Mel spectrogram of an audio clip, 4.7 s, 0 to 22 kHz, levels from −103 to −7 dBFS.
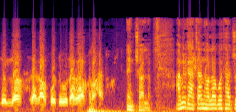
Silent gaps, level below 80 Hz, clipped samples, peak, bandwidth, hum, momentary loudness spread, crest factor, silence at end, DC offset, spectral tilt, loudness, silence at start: none; -24 dBFS; 0.3%; 0 dBFS; 11.5 kHz; none; 9 LU; 10 dB; 0 s; under 0.1%; -6 dB/octave; -10 LUFS; 0 s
